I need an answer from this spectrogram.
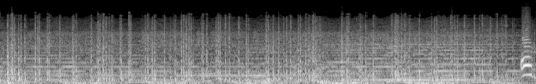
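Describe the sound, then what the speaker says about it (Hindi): Fireworks burst over Himachal Pradesh near the Atal Tunnel in a loud, continuous barrage of overlapping crackles and booms, dense and close throughout. "आसमान में रंगों की आतिशबाजी"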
